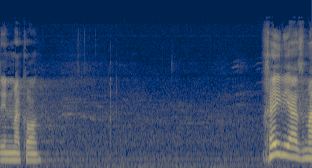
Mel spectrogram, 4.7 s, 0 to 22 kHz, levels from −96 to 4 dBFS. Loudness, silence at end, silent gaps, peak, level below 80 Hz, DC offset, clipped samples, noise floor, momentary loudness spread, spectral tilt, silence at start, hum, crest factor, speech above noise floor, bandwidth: -26 LUFS; 0 s; none; -4 dBFS; -66 dBFS; under 0.1%; under 0.1%; -59 dBFS; 22 LU; -3.5 dB/octave; 0 s; none; 26 dB; 33 dB; 14.5 kHz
